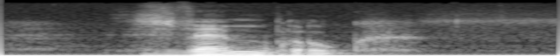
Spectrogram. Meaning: a pair of swimming trunks, shorts or briefs worn for swimming or bathing
- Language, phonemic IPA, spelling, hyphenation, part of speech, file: Dutch, /ˈzʋɛm.bruk/, zwembroek, zwem‧broek, noun, Nl-zwembroek.ogg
